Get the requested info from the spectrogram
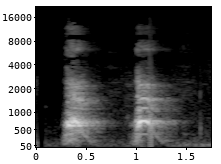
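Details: Dachshund barking twice, about three-quarters of a second apart. Each is a short, sharp, mid-pitched bark that cuts off cleanly, with silence around them.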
